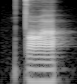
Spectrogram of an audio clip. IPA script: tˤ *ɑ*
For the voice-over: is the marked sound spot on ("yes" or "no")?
no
